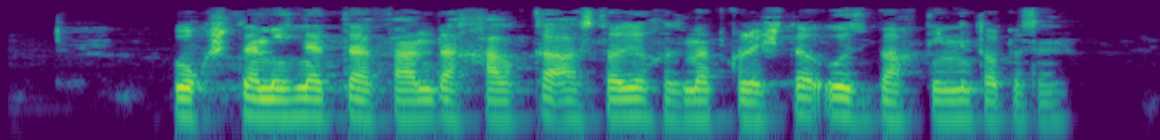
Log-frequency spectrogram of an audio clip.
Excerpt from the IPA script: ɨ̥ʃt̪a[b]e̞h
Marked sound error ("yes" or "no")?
yes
